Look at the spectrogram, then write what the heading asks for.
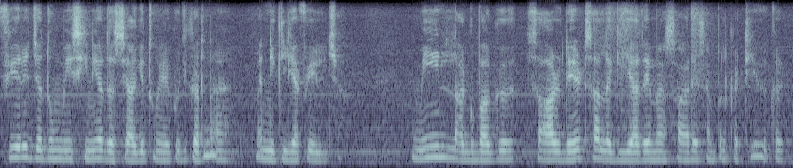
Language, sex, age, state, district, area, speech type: Dogri, male, 18-30, Jammu and Kashmir, Reasi, rural, spontaneous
